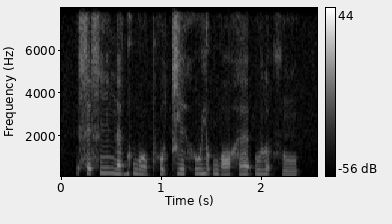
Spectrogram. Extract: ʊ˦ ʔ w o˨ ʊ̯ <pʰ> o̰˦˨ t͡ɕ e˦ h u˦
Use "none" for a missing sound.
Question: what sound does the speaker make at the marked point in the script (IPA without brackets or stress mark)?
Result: pʰ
